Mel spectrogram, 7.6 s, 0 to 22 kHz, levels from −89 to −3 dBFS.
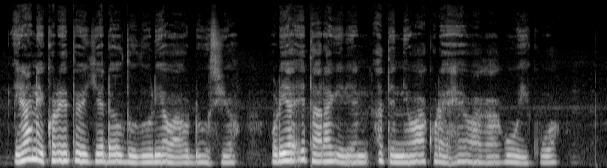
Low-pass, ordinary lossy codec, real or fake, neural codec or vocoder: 19.8 kHz; none; fake; vocoder, 44.1 kHz, 128 mel bands every 256 samples, BigVGAN v2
